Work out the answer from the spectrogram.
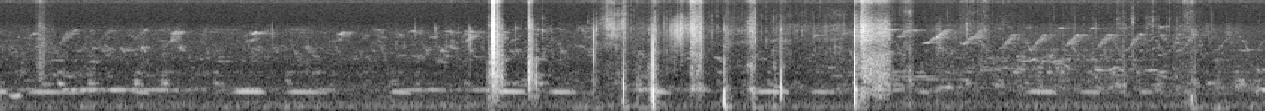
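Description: Faint outdoor bird calls: a short low note repeated a couple of times a second, with thin high chirps in runs. In the middle come several sharp knocks and rustles, the loudest sounds, as the phone is moved.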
